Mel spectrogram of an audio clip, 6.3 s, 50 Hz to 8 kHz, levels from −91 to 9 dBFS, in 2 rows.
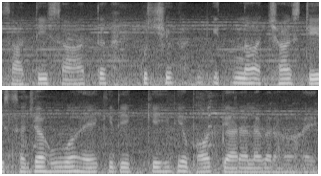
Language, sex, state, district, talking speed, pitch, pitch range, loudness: Hindi, male, Haryana, Rohtak, 190 wpm, 150 Hz, 140-160 Hz, -18 LUFS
